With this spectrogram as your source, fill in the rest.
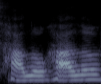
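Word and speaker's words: halo-halo: um but yes, the correct pronunciation is halo halo, not halo halo.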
